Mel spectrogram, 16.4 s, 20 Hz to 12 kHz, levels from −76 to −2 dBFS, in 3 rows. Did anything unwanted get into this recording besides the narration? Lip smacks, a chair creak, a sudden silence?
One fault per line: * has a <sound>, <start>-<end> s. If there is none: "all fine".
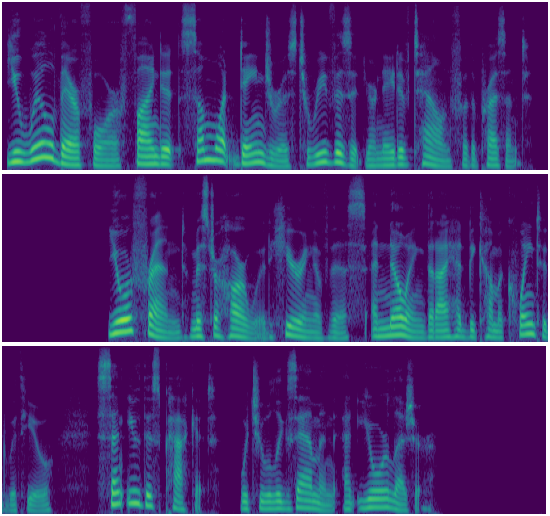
all fine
